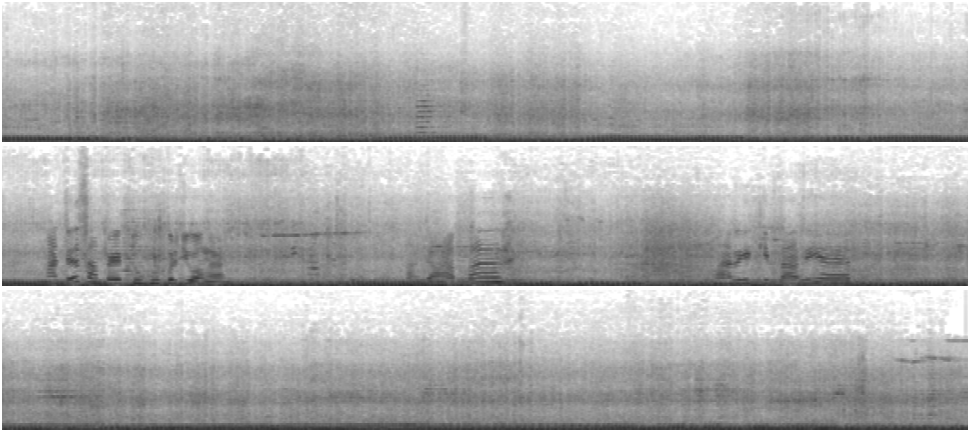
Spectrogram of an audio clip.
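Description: Minibus and truck engines idle and rumble in heavy traffic close by.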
